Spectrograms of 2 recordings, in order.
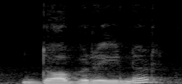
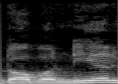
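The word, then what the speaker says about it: Döbereiner: इनको कुछ लोग डॉबरनियर भी बोलते हैं, तो इनको कुछ लोग डॉबरनियर भी बोलते हैं, कुछ डॉबरेनर बोलते हैं। ठीक है, आपको जो भी कंफर्टेबल लगे आप उच्चारण कर सकते हैं, उससे ज़्यादा मतलब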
